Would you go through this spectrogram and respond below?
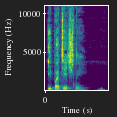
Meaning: mortgage; hypothecary
- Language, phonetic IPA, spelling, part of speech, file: Russian, [ɪpɐˈtʲet͡ɕnɨj], ипотечный, adjective, Ru-ипотечный.ogg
